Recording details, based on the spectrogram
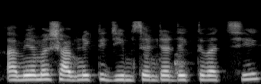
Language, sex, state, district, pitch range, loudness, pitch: Bengali, female, West Bengal, North 24 Parganas, 210-225 Hz, -17 LUFS, 210 Hz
